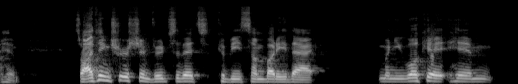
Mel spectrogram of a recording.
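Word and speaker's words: Vukčević: And his name is Tristan Vouchevich. I've heard multiple pronunciations. I've heard it's actually Vouchevich. Seen Vouchevich, just like Nikola Vouchevich.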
